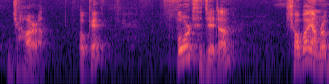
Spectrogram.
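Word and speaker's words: Zara: সো তারা এটাকে ভুল উচ্চারণ করে থাকে জারা। আমরা জারাকে জারা না বলে বলবো ঝারা। সো জেডটা হয়ে যাবে জে এইচ, আর এখানে এটা আমরা একটু নাক দিয়ে বলবো, সো ইট উইল বি ঝাড়া।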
